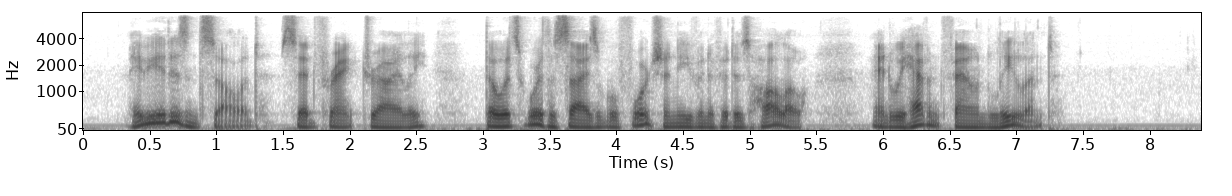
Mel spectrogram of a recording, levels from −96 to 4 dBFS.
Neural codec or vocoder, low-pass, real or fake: none; 7.2 kHz; real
